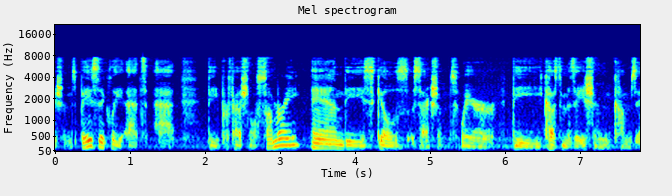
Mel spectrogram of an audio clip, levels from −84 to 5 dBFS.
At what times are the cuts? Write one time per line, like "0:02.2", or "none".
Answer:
0:03.3
0:05.4
0:06.0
